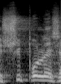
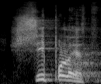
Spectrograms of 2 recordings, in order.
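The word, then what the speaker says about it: שִׁבֹּלֶת: 벌렛 해보라니까이 사람들은 발음이 어떻게 쉬볼렛이 안 되고 시볼렛 이렇게 발음이 되는 거예요.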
